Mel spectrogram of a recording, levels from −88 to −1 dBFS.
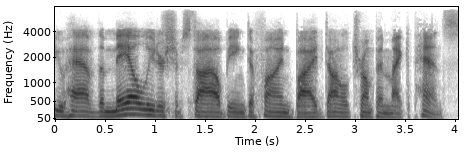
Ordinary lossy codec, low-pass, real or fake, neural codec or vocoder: AAC, 32 kbps; 7.2 kHz; fake; codec, 24 kHz, 0.5 kbps, DualCodec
